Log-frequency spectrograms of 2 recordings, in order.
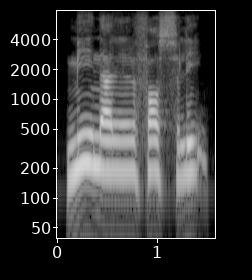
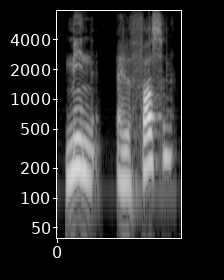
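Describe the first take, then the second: First: A linking vowel joins the two words. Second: The two words are joined without a helping vowel. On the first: The speaker calls it right. "les Arabes utilisaient une harakat de liaison" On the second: The speaker calls it wrong. "vous trouverez une difficulté"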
